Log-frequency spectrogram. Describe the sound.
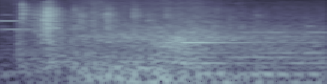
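An elevator door slides along its track, a smooth mechanical rumble with a faint whir that holds steady for about two seconds before easing off slightly.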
